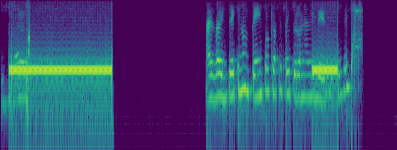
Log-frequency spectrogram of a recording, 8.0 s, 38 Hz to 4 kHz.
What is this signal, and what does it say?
Ringback tone (North America), 440 + 480 Hz, with speech.
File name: out- - - - - .289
